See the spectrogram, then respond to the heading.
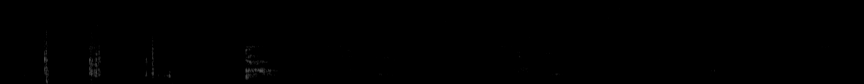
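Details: Productive cough in an adult during a back and biceps workout; he reports lung function of only 46% and getting winded, panting and gasping for air.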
